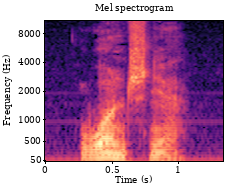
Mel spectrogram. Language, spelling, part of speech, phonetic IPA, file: Polish, łącznie, adverb, [ˈwɔ̃n͇t͡ʃʲɲɛ], Pl-łącznie.ogg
